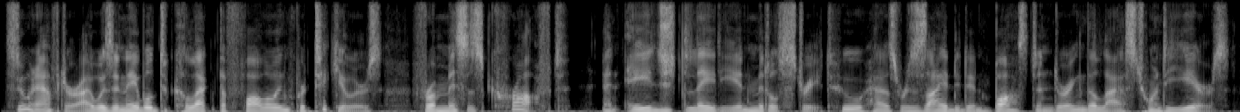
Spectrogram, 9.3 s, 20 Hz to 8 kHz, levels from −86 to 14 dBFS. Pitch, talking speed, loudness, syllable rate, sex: 135 Hz, 185 wpm, -19 LUFS, 5.3 syllables/s, male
